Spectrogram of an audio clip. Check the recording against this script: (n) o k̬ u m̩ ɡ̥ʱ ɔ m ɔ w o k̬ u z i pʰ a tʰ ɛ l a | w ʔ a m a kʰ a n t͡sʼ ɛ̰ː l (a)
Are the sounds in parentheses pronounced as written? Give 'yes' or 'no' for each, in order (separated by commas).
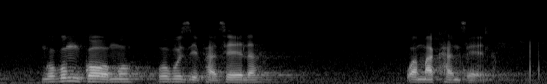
no, yes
